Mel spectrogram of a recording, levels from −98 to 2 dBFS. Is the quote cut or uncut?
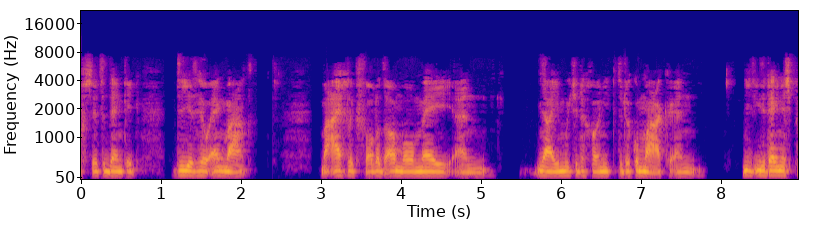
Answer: uncut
